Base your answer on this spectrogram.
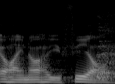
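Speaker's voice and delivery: ordinary talk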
